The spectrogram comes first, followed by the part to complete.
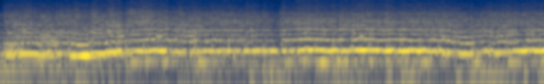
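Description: Instrumental music: a bowed string instrument, violin-like, plays a slow melody in long held notes over a lower sustained accompaniment.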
